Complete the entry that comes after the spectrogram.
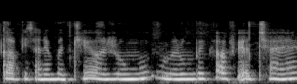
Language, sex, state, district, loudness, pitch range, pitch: Hindi, female, Bihar, Sitamarhi, -14 LUFS, 240-260 Hz, 250 Hz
